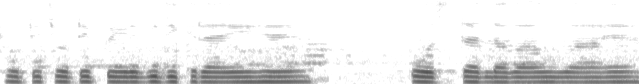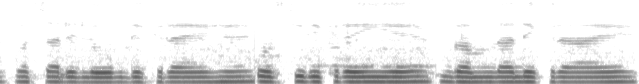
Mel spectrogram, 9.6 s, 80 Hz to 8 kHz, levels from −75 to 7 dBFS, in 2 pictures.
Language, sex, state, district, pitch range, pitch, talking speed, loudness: Hindi, female, Maharashtra, Pune, 170-175 Hz, 170 Hz, 165 wpm, -29 LUFS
